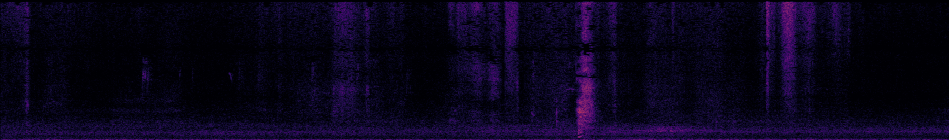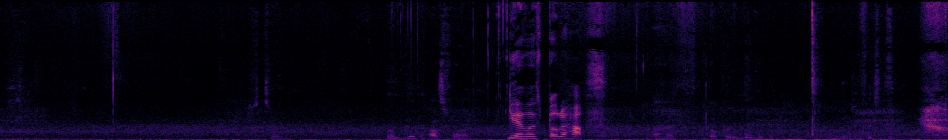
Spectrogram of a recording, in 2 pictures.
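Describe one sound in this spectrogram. Wind rumbles softly outdoors.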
